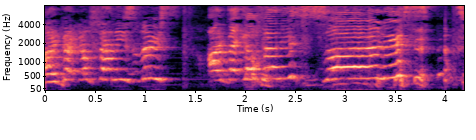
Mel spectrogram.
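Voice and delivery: imitated yelling. Retelling what someone yelled at a teacher on a school trip: imitating someone yelling. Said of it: "someone yelled at my teacher".

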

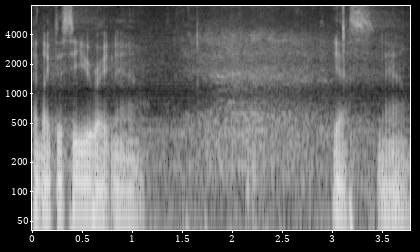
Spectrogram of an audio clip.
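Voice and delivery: low, hushed, whispered menace. Showing how to be terrifying without shouting: low, threatening voice. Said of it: "a nice, low, threatening voice".

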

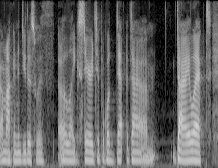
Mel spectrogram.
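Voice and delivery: ordinary talk, nothing marked

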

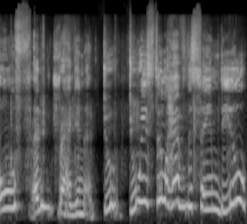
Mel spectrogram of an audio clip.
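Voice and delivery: put-on very high little kid voice, called out loudly. Playing a character calling to the others from near the stairs, in a child's voice. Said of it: "as good of a child's voice as he can muster".

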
